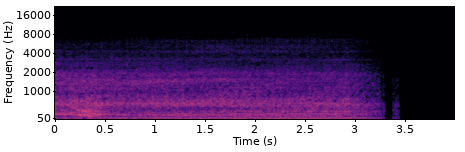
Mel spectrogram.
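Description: John Deere 8410 tractor's six-cylinder diesel engine idling steadily, fading out and cutting to silence a little after three seconds in.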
